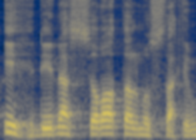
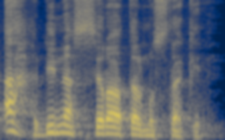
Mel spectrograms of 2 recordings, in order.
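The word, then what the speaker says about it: اهدنا الصراط المستقيم: Contoh umpamanya, kita baca ihdinas siratal mustaqim kan gitu. Kita baca ahdinas siratal mustaqim. Harusnya di kasroh, kita fathah pula tuh. Harusnya ihdinas siratal, kita katakan ahdinas siratal.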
